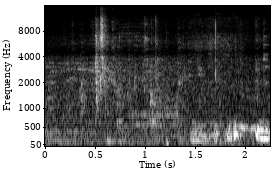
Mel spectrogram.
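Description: A pair of Serazi Lahori pigeons coo close by in a series of soft, low, throaty phrases that swell toward the end over a faint background hum.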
